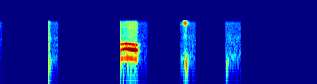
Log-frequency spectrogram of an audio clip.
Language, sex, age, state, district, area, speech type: Dogri, female, 60+, Jammu and Kashmir, Udhampur, rural, conversation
